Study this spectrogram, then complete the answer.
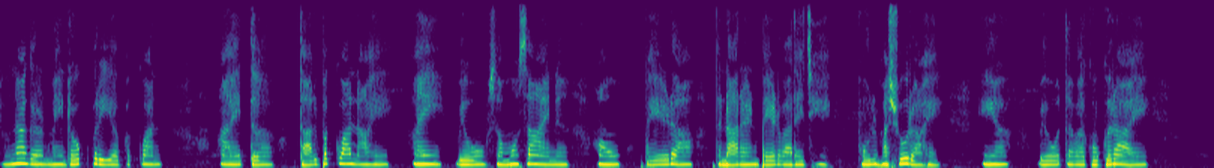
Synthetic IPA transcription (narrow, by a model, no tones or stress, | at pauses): d͡ʒuːnaːɡɾəɽmẽloːk̚pɾiːəbɐkʋaːn | aːɦet̪ɐ | t̪aːlbɐkʋaːnaːɦe | ɛ̃ːɓijosɐmusãːɦɪnɪ̆ | aũ | peːɽa | t̪ɐnaːɾaːɪɽ̃peːɽʋaːɾed͡ʑeː | pʰuːlmɐʃɦuːɾaːɦeː | iːə̃ | ɓijot̪ɐʋaɡʱʊɡʱʊɾaːɦeː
